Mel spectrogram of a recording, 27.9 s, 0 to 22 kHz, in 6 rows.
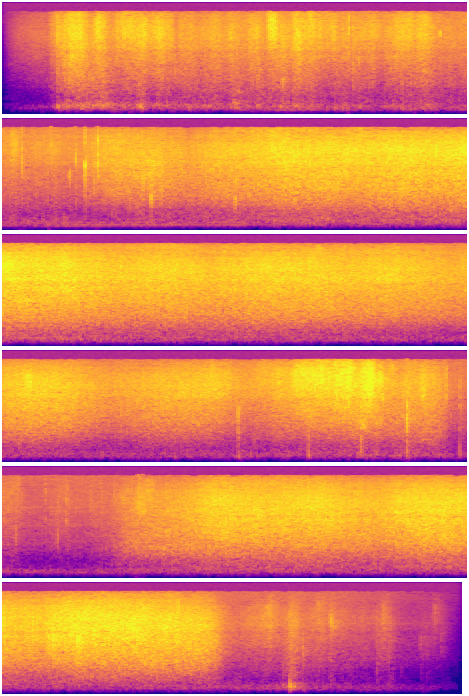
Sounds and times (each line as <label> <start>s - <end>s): dragged a cloth tarp with sandbags on it 5.6s - 18.4s
dragged a cloth tarp with sandbags on it 19.6s - 26.3s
